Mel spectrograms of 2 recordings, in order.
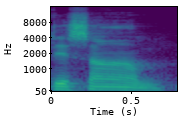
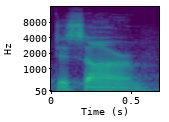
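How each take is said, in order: First: It is said in a non-American accent. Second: It is said in an American accent.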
